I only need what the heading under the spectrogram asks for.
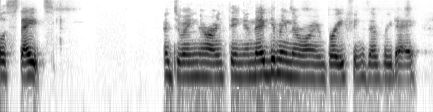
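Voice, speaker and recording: This is a woman with a fairly low pitch. She talks with an Australian accent. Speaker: sports journalist and co-host. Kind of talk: casual chat. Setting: video call.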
